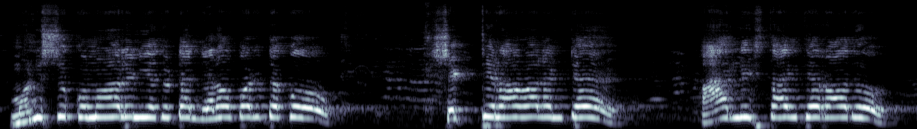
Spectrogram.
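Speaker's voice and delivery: high, sustained pulpit cry; ringing preacher's chant on one high note; full-force preaching. Acted. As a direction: declaim each phrase high, stretching the endings.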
